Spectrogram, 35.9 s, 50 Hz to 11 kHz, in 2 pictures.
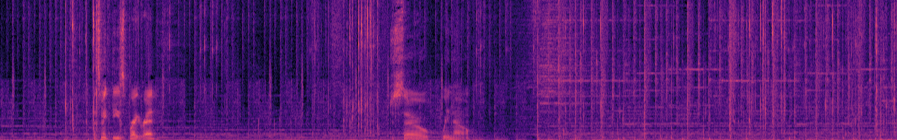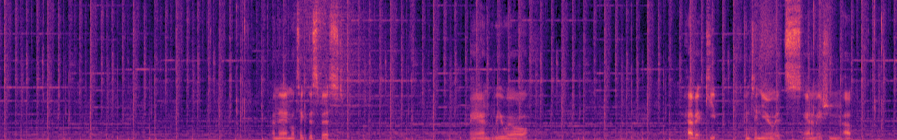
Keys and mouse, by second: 1.6 alt+a, 1.8 z, 5.5-11.4 drag, 11.7 z, 12.0 a, 13.5 right click, 16.8 a, 17.6 shift+Left, 17.9 alt+a, 23.0 alt+a, 34.2 Delete, 34.5 Delete, 35.5 alt+a.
